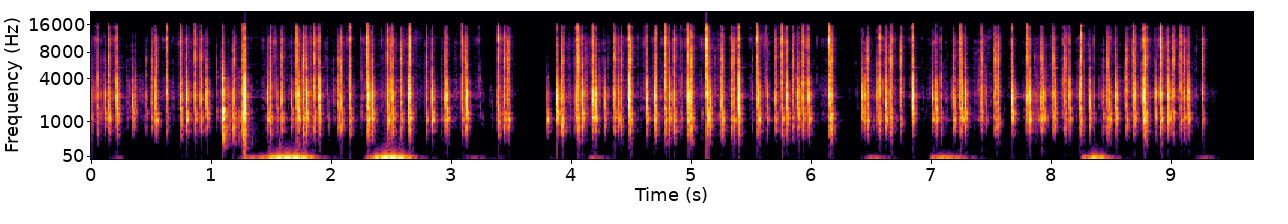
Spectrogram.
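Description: Fingertips type on a lit mechanical keyboard with an aluminum case and plastic keycaps. The result is rapid, dense bursts of short, bright clicky keystrokes with brief pauses between runs.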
